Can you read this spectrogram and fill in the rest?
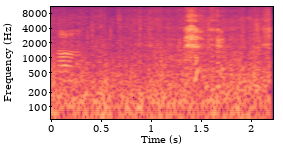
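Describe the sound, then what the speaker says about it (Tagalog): Strong headwind roars and buffets the microphone in a continuous low rumble, with a faint voice briefly audible beneath it. "Sa lubong kasi po ang hangin."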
